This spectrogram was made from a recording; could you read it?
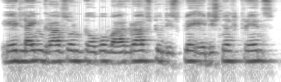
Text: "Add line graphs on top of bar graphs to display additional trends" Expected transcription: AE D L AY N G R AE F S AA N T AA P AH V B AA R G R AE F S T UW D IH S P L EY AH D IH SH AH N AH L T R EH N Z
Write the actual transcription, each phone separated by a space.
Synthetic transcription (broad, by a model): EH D L AY N G R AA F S AA N T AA B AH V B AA R G R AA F S T UW D IH S P L EY AH D IH SH AH N AH L T R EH N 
